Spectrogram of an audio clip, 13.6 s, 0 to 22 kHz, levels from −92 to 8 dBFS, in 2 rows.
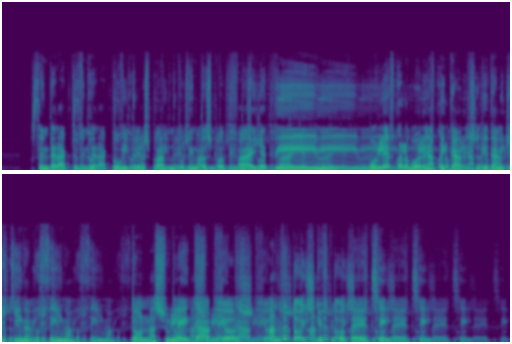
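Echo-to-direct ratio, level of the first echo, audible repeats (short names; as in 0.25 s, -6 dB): -6.5 dB, -7.0 dB, 3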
